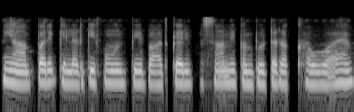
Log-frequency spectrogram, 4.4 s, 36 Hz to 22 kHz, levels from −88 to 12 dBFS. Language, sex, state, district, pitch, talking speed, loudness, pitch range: Hindi, female, Haryana, Charkhi Dadri, 185 Hz, 175 wpm, -18 LUFS, 180-195 Hz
